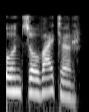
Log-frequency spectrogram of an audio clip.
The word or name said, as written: und so weiter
